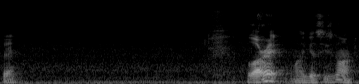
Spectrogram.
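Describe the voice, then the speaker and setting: A man with a lowish voice runs a casual live stream, greeting viewers and taking callers. He talks in an easy, chatty way but gets heated and insistent when he argues. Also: a little slow, vocal fry, background noise. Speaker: livestream host.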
